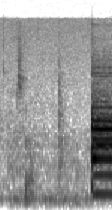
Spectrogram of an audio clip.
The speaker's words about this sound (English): Oh, there it goes. It's our alarm. That means we got to start wrapping up here because we're taking up way too much time.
